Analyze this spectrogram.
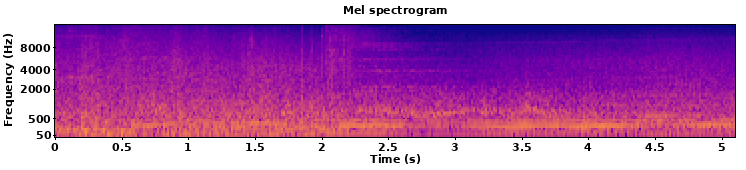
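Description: A car engine roars loudly, its pitch rising and falling as it revs.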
